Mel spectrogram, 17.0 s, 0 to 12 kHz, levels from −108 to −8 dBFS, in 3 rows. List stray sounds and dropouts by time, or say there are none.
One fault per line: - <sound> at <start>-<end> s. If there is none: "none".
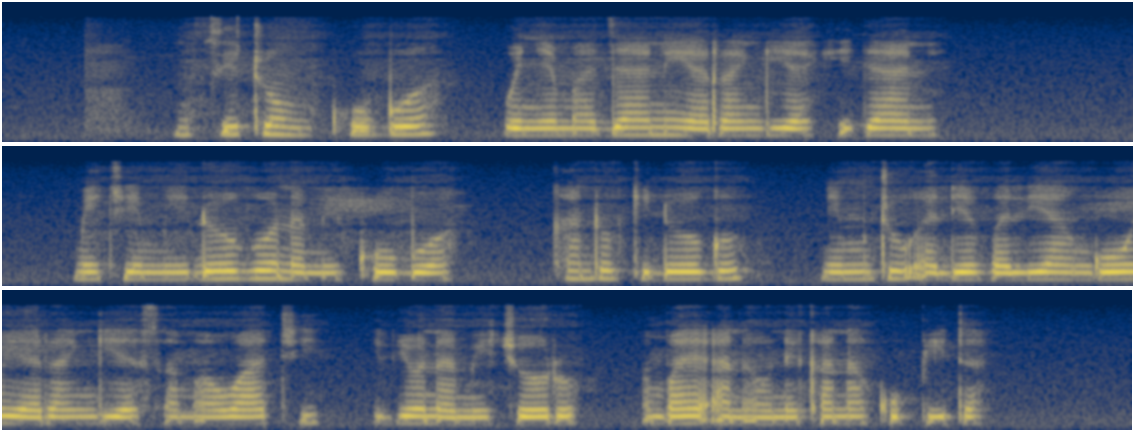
none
